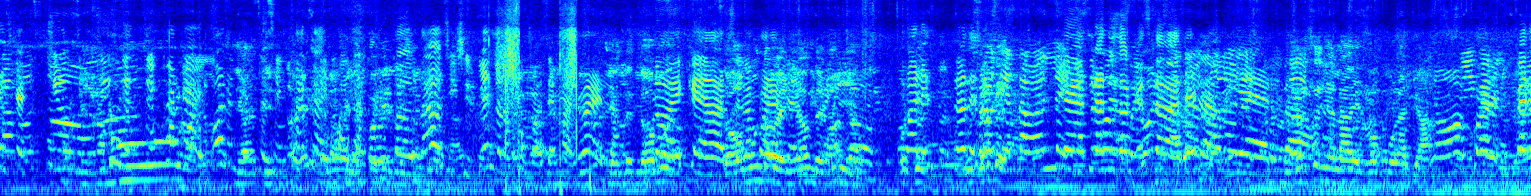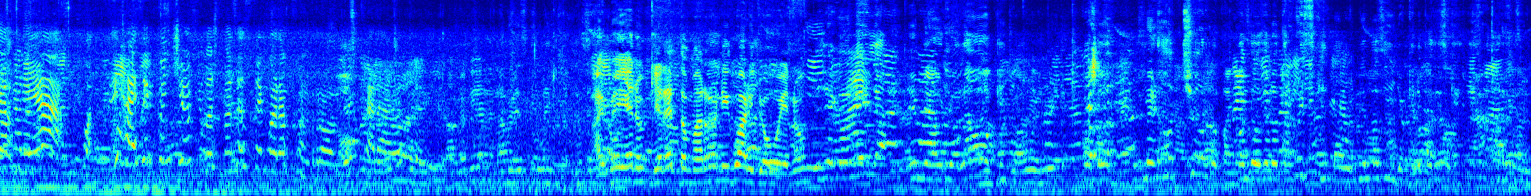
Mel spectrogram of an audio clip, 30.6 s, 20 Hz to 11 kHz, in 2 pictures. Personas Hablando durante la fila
0.0 20.0

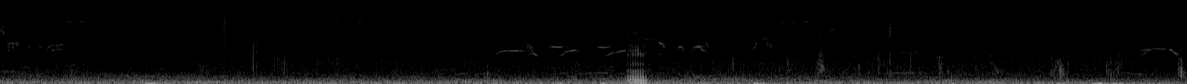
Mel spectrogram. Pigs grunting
6.2 6.6

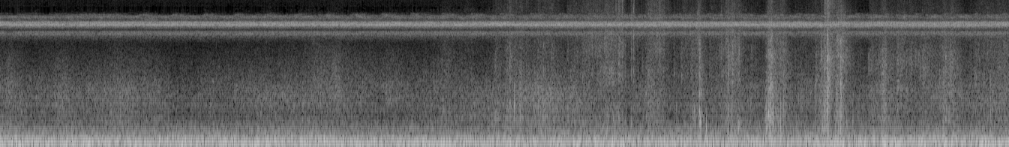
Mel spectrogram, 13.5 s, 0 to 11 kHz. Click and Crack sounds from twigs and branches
7.8 13.2

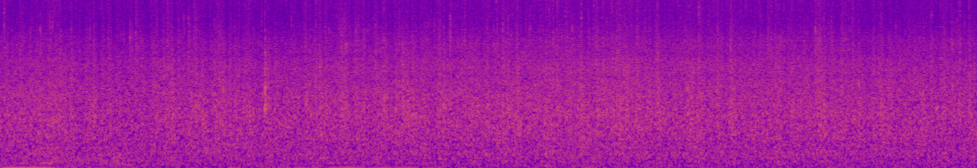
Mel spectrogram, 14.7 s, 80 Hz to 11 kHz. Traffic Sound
0.0 8.1

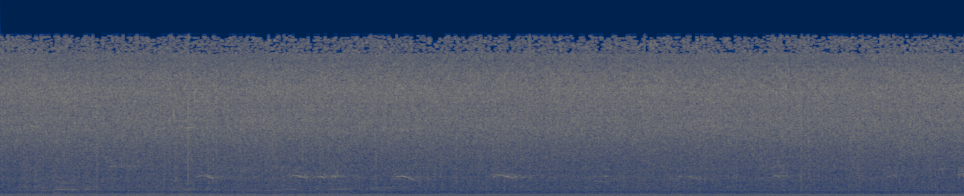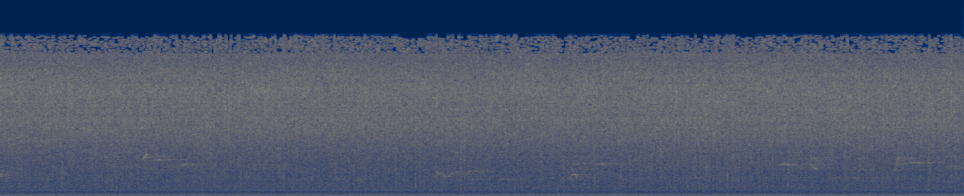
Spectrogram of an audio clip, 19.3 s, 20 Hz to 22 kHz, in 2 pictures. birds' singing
0.0 8.0, 10.8 12.5, 13.8 16.0, 17.3 19.2

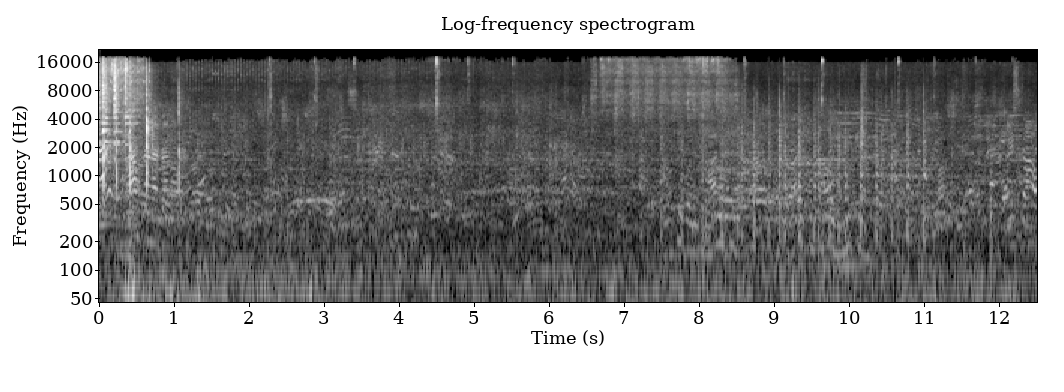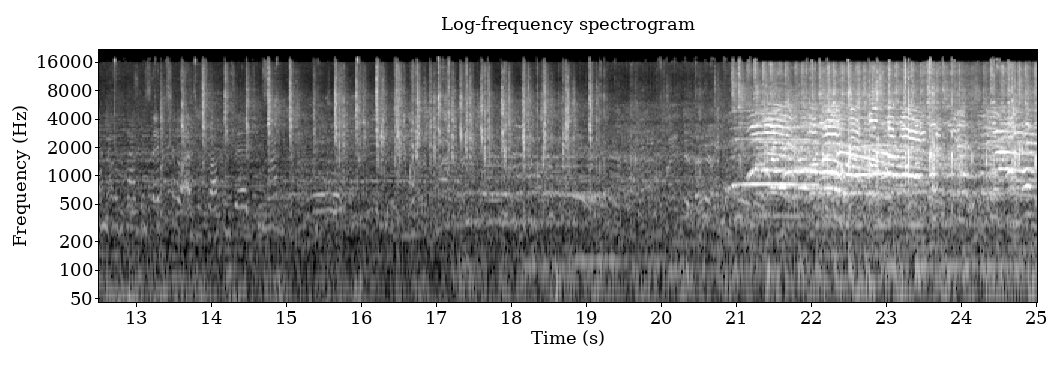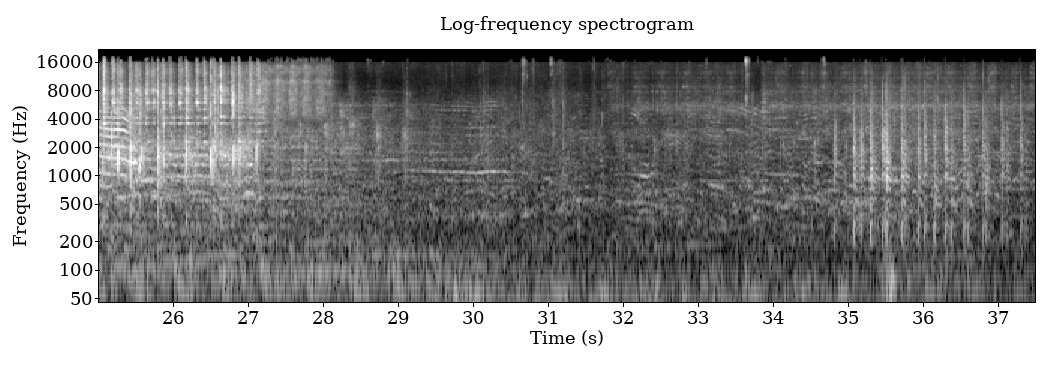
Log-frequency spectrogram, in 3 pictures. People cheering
15.4 37.4

